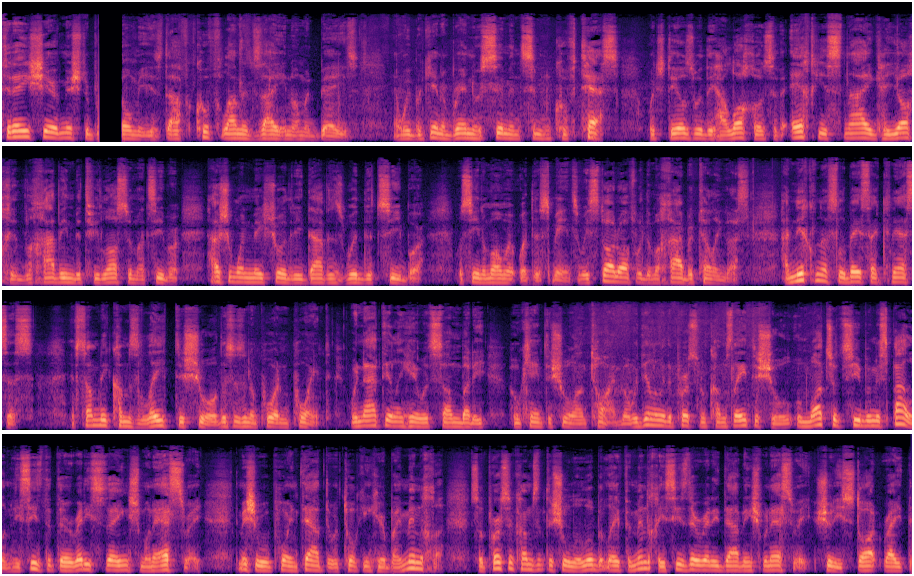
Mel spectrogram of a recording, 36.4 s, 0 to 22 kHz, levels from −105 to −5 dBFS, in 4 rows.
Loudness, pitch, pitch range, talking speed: -29 LUFS, 125 Hz, 115-135 Hz, 235 wpm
